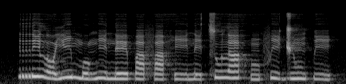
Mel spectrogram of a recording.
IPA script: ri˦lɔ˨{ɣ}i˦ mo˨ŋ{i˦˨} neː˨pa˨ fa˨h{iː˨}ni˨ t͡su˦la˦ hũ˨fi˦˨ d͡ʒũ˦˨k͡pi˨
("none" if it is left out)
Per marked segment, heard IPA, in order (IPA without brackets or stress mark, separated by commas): j, i˦˨, iː˨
